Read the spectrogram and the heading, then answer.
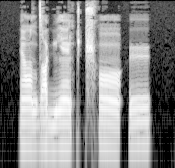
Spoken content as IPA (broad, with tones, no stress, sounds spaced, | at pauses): ɛ̃˧ dˤ ʊ˦˨ bʲ ɛ̃ː˧ k ʈ͡ʂʰ ɔ̃ː˦˨ ʔ ʉ˦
